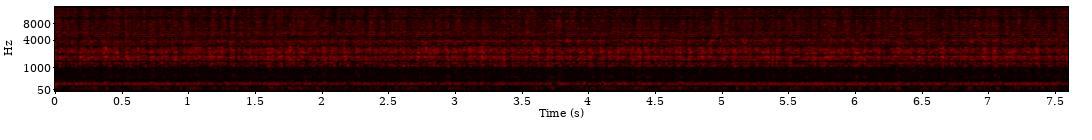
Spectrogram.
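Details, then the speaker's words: Sony TC-K777 cassette deck, restored (failed transistor replaced, reel motor adjustment fixed per service manual): final test winding tape to the end, steady even motor hum at one pitch, no dragging, pulling without effort; healthy. "You see, no efforts, pulling pretty well."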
